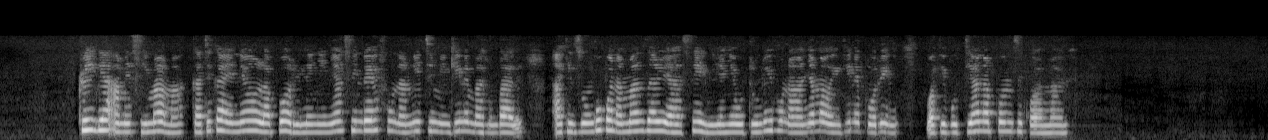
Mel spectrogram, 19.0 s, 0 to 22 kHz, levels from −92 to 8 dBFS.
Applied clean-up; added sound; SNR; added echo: neural mask model Resemble Enhance denoiser.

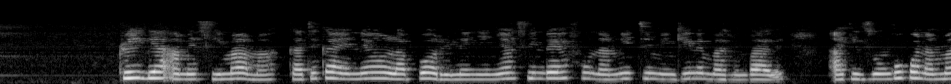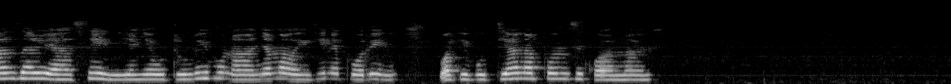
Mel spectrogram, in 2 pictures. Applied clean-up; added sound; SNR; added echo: none; none; none; none.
